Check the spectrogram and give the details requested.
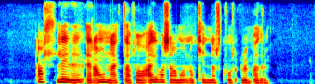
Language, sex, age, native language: Icelandic, female, 40-49, Icelandic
